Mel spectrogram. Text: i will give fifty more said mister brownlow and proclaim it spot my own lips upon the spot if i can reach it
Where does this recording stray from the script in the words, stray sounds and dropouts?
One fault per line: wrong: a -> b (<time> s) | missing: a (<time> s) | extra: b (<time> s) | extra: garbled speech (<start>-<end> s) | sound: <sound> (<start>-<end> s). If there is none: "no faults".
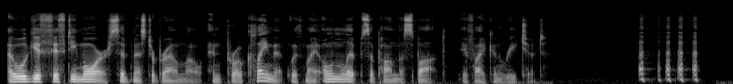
wrong: spot -> with (2.9 s)
sound: laugh (6.4-7.0 s)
